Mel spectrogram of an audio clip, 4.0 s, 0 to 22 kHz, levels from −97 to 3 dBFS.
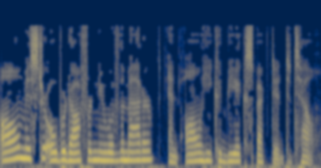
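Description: From 0.47 to 0.49 s a corrupt frame is decoded: one damaged frame plays with misread values, giving a brief chirp-like burst near -20 dBFS, unlike a plain click or a dropout.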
